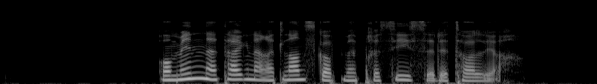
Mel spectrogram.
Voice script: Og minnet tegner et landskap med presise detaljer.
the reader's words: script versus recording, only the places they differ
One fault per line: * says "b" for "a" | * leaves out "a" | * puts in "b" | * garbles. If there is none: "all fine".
all fine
